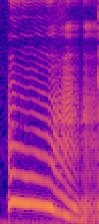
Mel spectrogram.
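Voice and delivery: drawn-out hesitant "hum"; a long, polite hesitation noise; thinking hum. Shown as a demonstration. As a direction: hum as if weighing an answer. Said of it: "aquele barulhinho que você faz quando tá pensando".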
